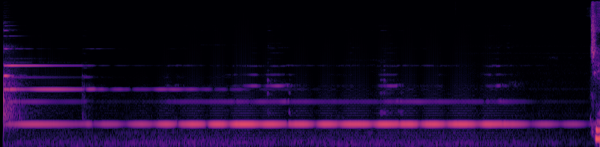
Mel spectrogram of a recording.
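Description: A struck bell rings out at the start and is struck again lightly about a second in. Its steady ring wavers slowly in loudness as it fades over several seconds. A sung chant begins right at the end.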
